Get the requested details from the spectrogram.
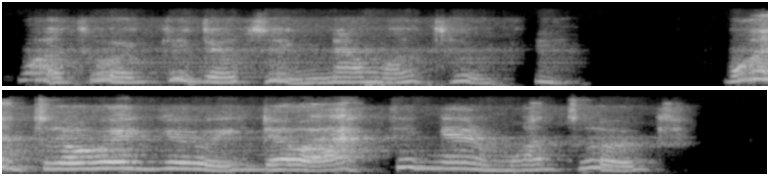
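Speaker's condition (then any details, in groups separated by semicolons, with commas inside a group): Multiple system atrophy; first diagnosed as ataxia, affects balance, speaking, hands; cannot walk on land, uses scooter, water therapy; weakened speaking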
